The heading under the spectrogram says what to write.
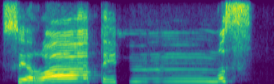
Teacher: سین میں سیٹی آئے گی صراط مس. تا کے اوپر زبر ہے اور تا ایک باریک لیٹر ہے.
